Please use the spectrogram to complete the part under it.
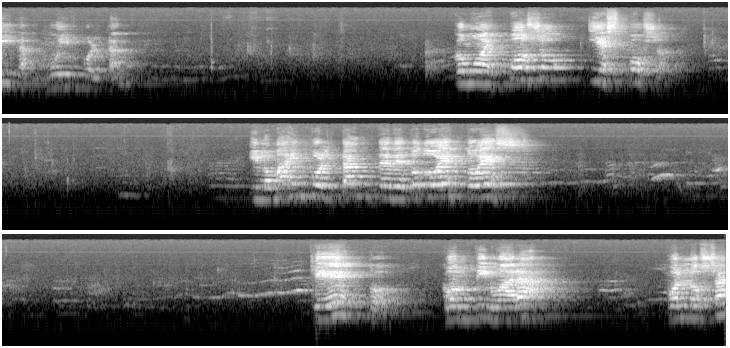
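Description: A man speaks calmly into a microphone, heard through a loudspeaker in an echoing room.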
